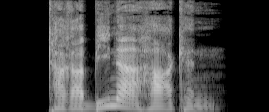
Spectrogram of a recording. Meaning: carabiner, snap hook, snap-link (metal link with a gate)
- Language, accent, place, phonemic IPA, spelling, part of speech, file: German, Germany, Berlin, /kaʁaˈbiːnɐhaːkən/, Karabinerhaken, noun, De-Karabinerhaken.ogg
